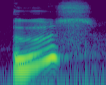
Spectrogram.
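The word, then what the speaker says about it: Ouse: The river ooze. I asked. O. TJ corrected, breaking into a grin. It rhymes with moose.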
